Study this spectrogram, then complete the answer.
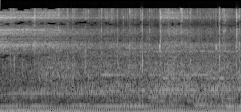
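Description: Concert audience in a Budapest arena applauding and cheering, a dense, steady wash of clapping and crowd noise with loud music-hall hum underneath, continuous throughout.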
